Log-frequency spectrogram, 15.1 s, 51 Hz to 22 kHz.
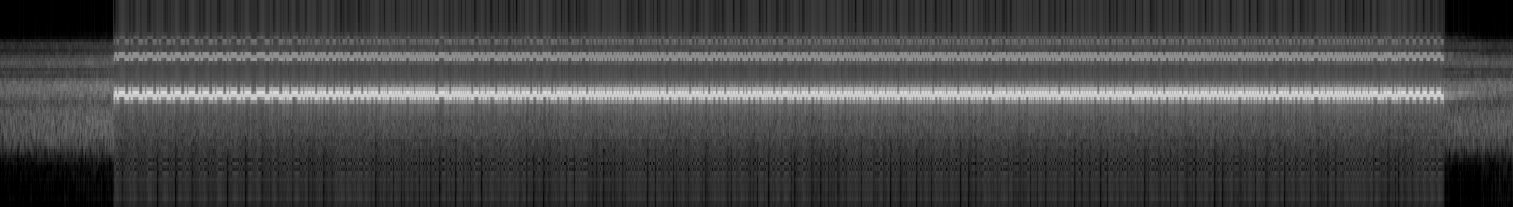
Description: NAVTEX (SITOR-B), 100 baud, 170 Hz shift, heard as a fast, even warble, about 1360 Hz centre. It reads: ZCZC HE63 NAV WARNING 159. BUOY IN PSN 06-27S 083-11W UNLIT. NNNN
